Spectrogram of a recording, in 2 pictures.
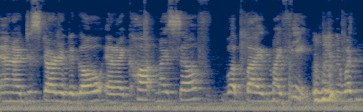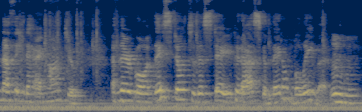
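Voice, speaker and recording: A woman talks at a moderate pace with an American accent. Noticeable background noise is present. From Oregon, USA. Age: 80s+. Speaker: CrossFit member. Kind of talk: interview answer.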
